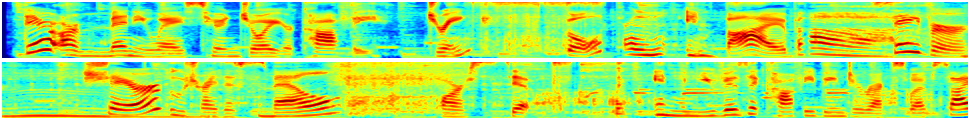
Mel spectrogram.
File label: Commercial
